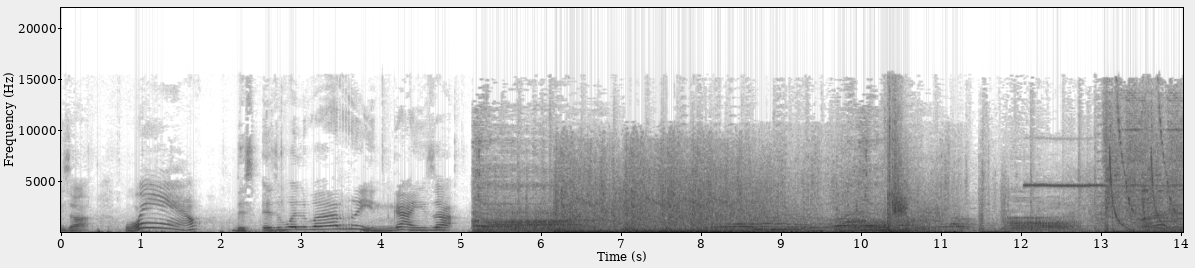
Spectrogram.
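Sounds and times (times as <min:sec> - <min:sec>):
explosion booming and rumbling: 0:05.2 - 0:11.8
music: 0:10.6 - 0:14.0.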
